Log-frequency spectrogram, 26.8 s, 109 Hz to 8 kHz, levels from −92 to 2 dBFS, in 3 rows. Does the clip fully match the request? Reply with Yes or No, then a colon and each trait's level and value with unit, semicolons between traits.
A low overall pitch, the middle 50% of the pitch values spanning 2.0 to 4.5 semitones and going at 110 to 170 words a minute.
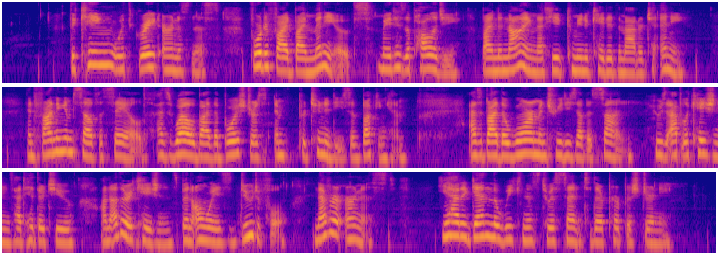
No: high, 215 Hz; narrow, 2.6 semitones; average, 145 wpm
